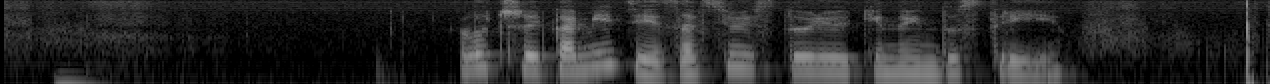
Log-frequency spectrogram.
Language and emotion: Russian, positive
